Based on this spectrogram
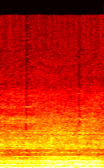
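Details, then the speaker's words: Commodore CDTV computer with new replacement cooling fan, which replaced an old fan that sounded like a little tractor; steady, even airy hiss with slight wind noise, no rattle; normal quiet fan running. "So I got this new fan. Let's take a look and a listen. Yeah, that's much more silent,"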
